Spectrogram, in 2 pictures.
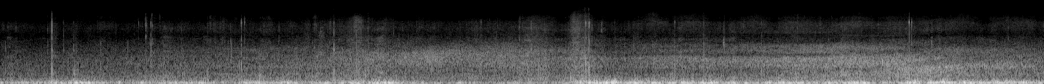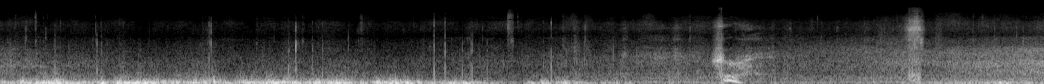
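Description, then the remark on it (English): Steady gusting wind rushes outdoors through moving treetops among houses, a broad roar that swells and eases over time, with occasional sharp knocks and rustles and no talking. “Gust front, I guess, because I've either got under it or it's died down. It's a lot of treetops moving, so I think there it is again.”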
